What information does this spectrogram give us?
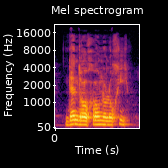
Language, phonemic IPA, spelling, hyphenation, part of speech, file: Dutch, /ˌdɛn.droː.xroː.noː.loːˈɣi/, dendrochronologie, den‧dro‧chro‧no‧lo‧gie, noun, Nl-dendrochronologie.ogg
- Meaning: dendrochronology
